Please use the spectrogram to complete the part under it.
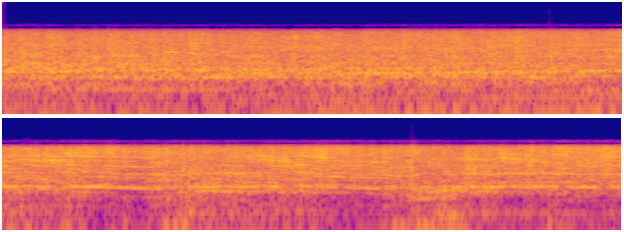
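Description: A race car's engine whines and drones as it passes close by.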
